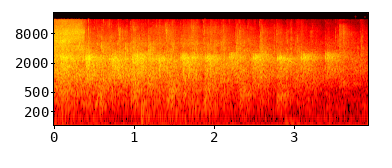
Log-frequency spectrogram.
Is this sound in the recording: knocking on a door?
no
